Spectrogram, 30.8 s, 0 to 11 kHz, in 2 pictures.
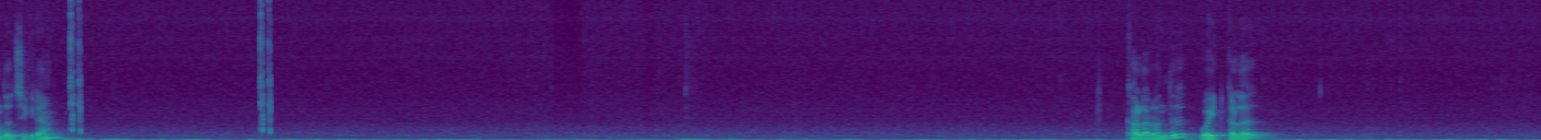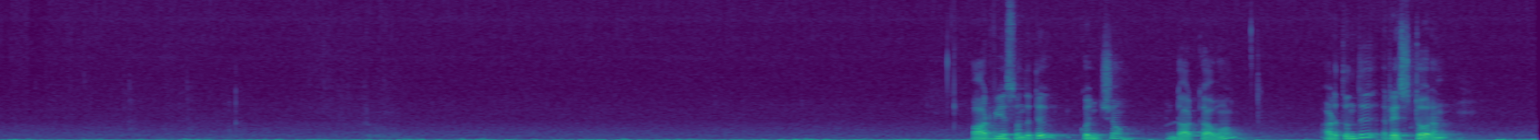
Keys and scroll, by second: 5.0 ctrl+alt+z, 6.0 alt+l, 15.0 ctrl+space.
